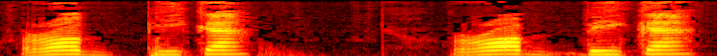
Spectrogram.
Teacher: را کو موٹا پڑھیں گے، کاف کو باریک پڑھیں گے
